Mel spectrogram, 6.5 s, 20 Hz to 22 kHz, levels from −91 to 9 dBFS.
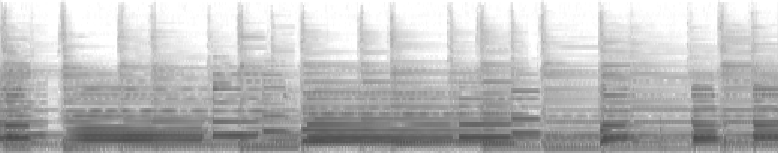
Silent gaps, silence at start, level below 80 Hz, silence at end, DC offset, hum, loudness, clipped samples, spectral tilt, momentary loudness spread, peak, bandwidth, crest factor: none; 0 s; -70 dBFS; 0 s; under 0.1%; none; -28 LUFS; under 0.1%; -6 dB/octave; 9 LU; -12 dBFS; 17.5 kHz; 14 dB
